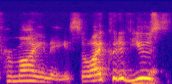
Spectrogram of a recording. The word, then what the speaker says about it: Hermione: Now, obviously, I'm not British, and I read the Harry Potter series, and I thought her name was Hermione instead of Hermione, so I could have used that.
